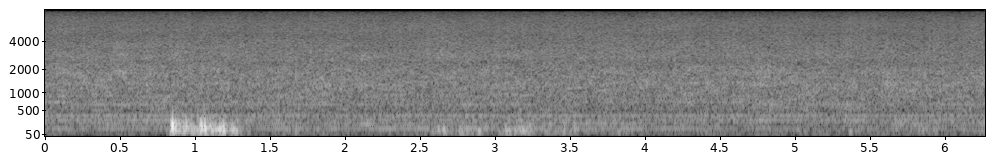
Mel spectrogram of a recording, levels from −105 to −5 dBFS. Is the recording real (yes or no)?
no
